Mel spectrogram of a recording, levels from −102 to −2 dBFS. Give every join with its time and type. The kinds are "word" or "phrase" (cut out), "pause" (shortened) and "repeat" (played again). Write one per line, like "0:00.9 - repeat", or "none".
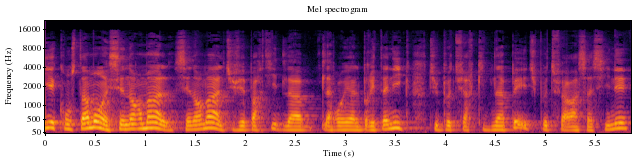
0:02.9 - word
